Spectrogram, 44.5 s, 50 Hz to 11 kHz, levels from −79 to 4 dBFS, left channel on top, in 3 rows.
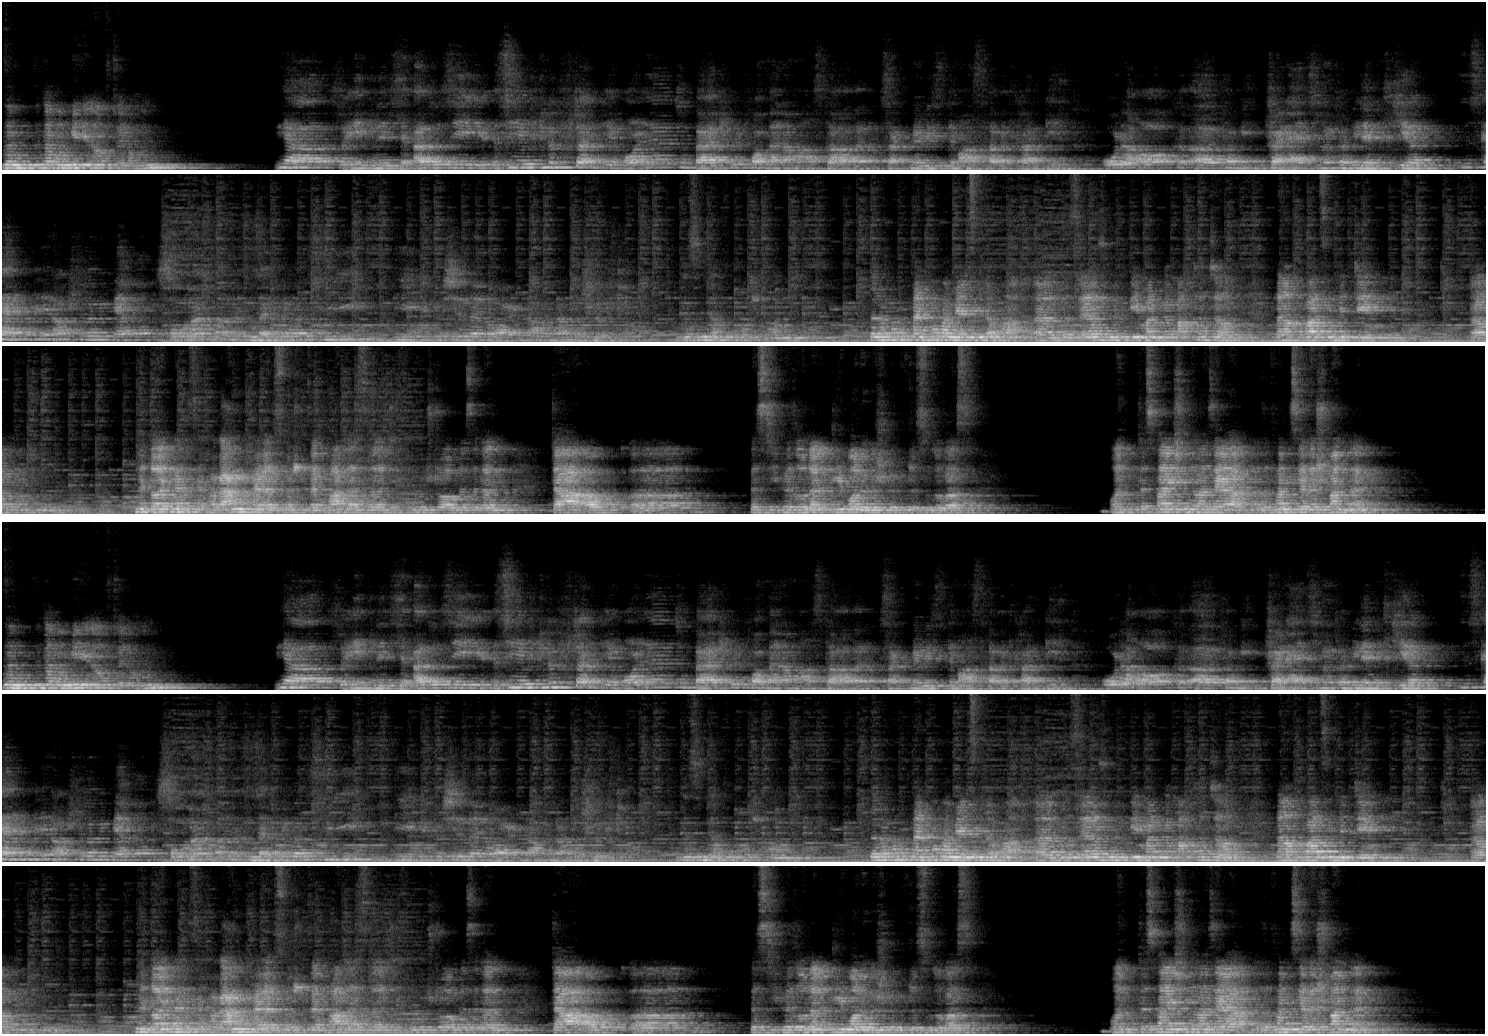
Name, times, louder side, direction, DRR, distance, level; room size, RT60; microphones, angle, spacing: voice 1, 0.0-1.6 21.6-22.7 23.5-28.8 29.5-30.2 31.0-34.7 35.2-36.6 37.2-39.2 40.8-43.3, equal, 25° left, -5 dB, 0.7 m, -19 dB
voice 2, 2.7-10.6 11.0-14.2 14.5-18.4 18.7-21.1 23.6-23.7 41.5-41.7, right 1 dB, 15° right, -6 dB, 0.4 m, -25 dB
sound 1, 16.4-33.9, left 1 dB, 55° left, 0.8 m, -34 dB
2.7 x 2.7 x 2.9 m, 1.2 s
head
